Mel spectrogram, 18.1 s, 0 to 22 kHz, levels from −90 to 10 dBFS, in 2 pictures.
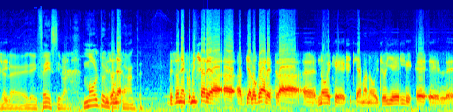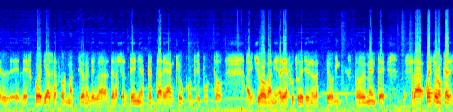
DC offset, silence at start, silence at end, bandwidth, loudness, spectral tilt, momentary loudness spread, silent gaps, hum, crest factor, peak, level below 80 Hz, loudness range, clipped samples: under 0.1%; 0 s; 0 s; 15 kHz; -10 LUFS; -6 dB/octave; 14 LU; none; none; 10 dB; 0 dBFS; -36 dBFS; 7 LU; under 0.1%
